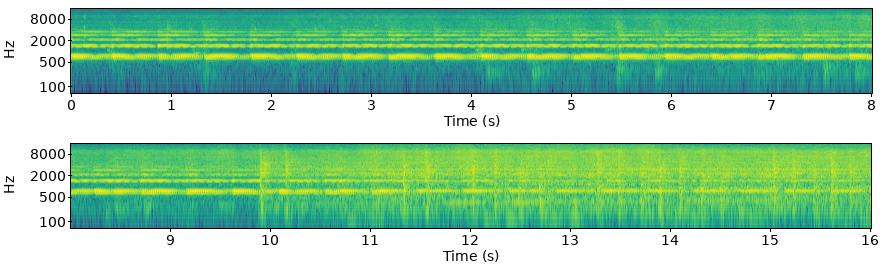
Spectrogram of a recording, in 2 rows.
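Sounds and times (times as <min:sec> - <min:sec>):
level crossing bell ringing: 0:00.0 - 0:16.0
train wheels clattering: 0:07.4 - 0:16.0.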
